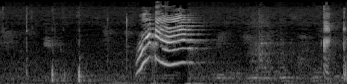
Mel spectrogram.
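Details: Talking pet parrot in a small indoor room, said to say mummy, papa and radhe radhe; one half-second harmonic, rising-then-falling vocal burst amid soft background taps.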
